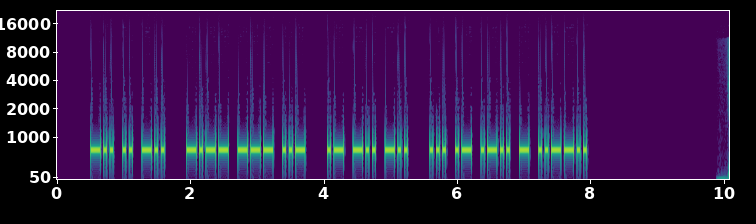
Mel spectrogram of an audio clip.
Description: Morse code, heard as a keyed tone, about 25 wpm, 700 Hz. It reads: DID YOU ADD SALT?
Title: Sentences from Top 1000 Words - Review Part 5 - 25wpm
